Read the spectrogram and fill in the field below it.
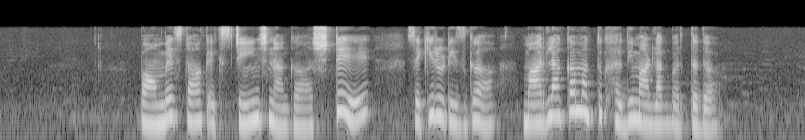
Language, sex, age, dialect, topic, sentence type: Kannada, female, 18-24, Northeastern, banking, statement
